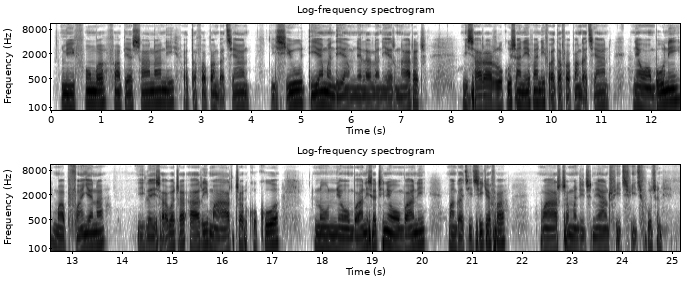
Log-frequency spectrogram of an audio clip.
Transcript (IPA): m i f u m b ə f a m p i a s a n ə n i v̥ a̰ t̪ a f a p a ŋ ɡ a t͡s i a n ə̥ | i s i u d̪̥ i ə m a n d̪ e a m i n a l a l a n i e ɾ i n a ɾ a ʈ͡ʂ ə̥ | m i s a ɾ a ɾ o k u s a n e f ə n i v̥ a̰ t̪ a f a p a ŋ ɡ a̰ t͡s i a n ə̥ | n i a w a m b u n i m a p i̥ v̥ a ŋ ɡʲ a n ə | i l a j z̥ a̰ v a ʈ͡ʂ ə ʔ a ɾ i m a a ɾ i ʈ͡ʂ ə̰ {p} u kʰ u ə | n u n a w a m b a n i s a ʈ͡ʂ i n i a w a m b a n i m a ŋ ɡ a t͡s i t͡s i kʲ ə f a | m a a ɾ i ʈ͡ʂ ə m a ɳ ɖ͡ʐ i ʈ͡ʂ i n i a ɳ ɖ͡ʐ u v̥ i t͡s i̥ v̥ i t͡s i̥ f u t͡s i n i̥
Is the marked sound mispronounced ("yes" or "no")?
yes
